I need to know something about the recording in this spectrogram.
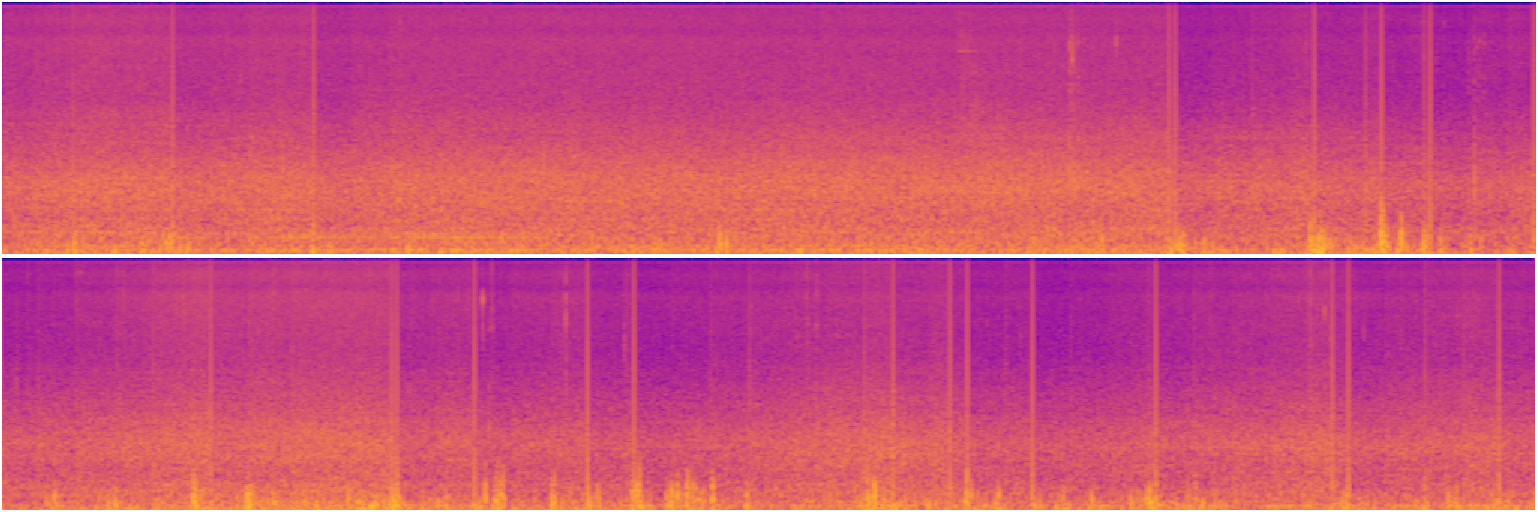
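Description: Water rushes and splashes steadily past a moving boat.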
